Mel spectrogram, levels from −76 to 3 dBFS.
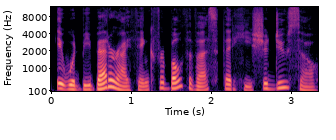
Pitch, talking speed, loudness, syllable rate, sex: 175 Hz, 270 wpm, -20 LUFS, 5.1 syllables/s, female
